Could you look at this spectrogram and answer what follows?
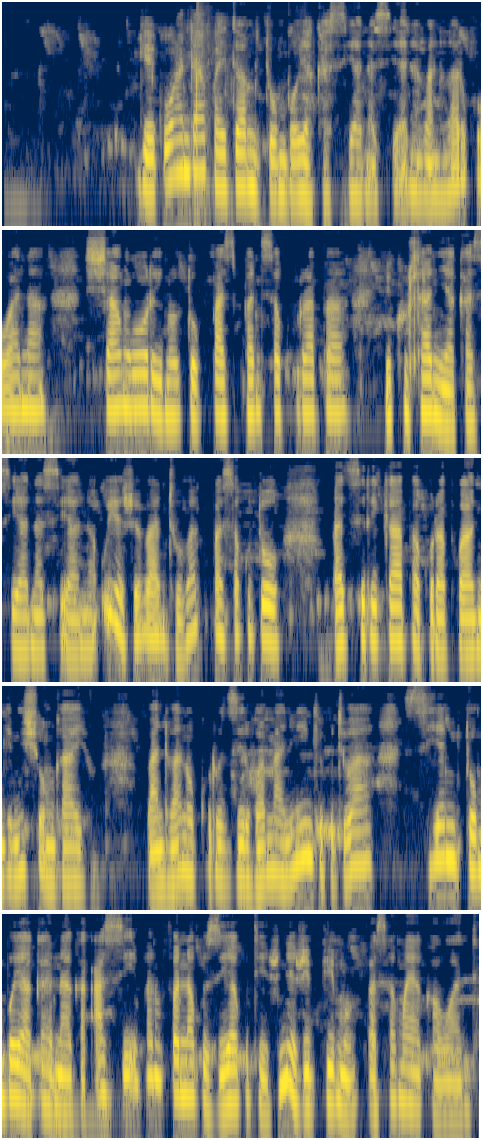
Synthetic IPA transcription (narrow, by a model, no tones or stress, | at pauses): ŋɡe̞kuwandakwaitwamito̞mbo̞jakasijanasija̰naʋantʰuʋa̰ɾikṵwanaʃaŋɡo̞ɾino̞tokwanisakurapamikʰoɬanijakasijanasḭjanaʔuje̞ʐe̞ʋa̰ntʰuʋano̞kwanisakuto̞ɓat͡sirikapakuɾapwaŋɡe̞miʃo̞ŋɡaːjo̞ | ʋantʰuʋano̞kuɾud͡zirwamaniŋɡikutiʋaz̥ije̞mito̞mbo̞jakanaka̰ʔasiʋano̞fanakuzijakutiʐine̞ʐipimoʋasamwajakawaːndḁ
